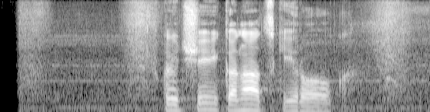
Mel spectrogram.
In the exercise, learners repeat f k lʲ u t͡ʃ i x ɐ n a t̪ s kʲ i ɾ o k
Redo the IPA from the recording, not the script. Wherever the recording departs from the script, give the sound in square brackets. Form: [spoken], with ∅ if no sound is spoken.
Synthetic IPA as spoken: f k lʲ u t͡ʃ i [k] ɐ n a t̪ s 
